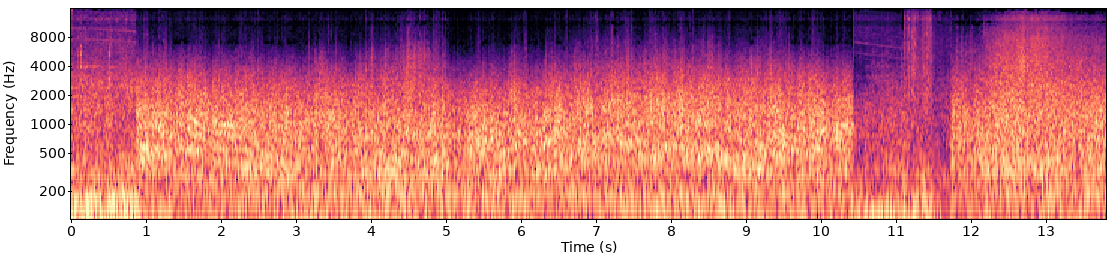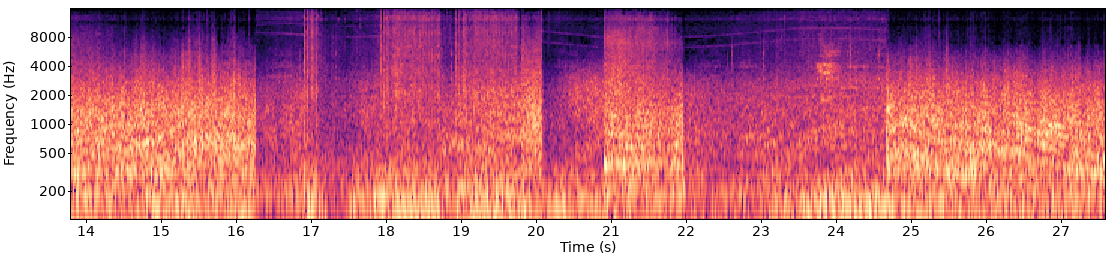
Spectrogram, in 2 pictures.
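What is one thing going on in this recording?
A jet engine roars loudly and steadily.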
